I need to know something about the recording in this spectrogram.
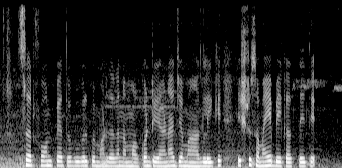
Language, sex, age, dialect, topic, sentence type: Kannada, female, 31-35, Central, banking, question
